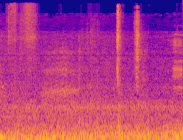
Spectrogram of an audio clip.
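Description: A cheap used BMW with an automatic gearbox drives along, with a steady low engine and road rumble heard from inside the cabin and brief higher noises on top.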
